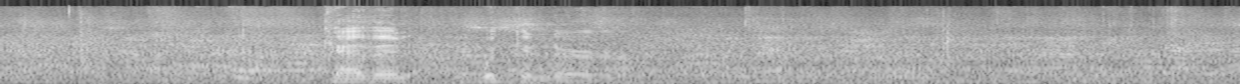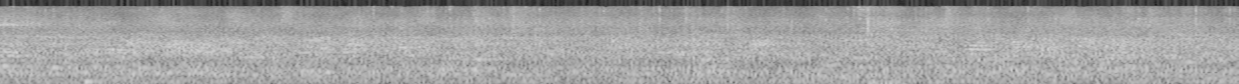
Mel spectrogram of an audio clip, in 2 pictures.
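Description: Cards slide and tap against a plastic case.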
